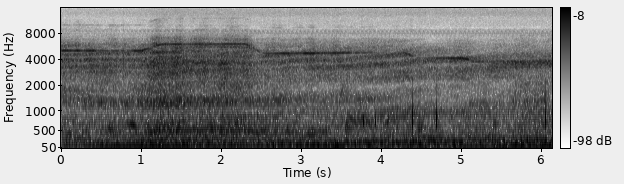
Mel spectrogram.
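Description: A Freewing 90mm T-45 Goshawk RC jet passes by in flaps-down landing configuration, a steady engine whine rising and then easing away, with brief clicks and a speaking voice over the top.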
